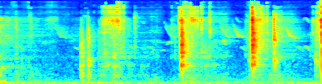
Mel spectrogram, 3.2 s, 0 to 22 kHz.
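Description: A ratchet wrench tightens a nut while a 2013 Chrysler 200 alternator is reinstalled, giving short bursts of close mechanical clicking with pauses between strokes.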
